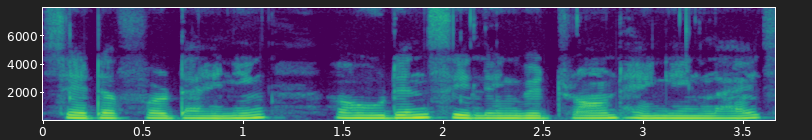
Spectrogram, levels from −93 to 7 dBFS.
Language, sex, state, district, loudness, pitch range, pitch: English, female, Arunachal Pradesh, Lower Dibang Valley, -14 LUFS, 170-185 Hz, 175 Hz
